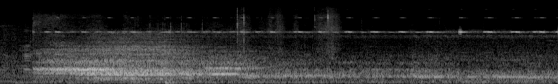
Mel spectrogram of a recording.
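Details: Howler monkeys calling at night near Palenque, Mexico, loud enough to disturb sleep; a deep, roaring swell rises and holds for several seconds, then fades into a lower drawn-out moan, with pulsing insects in the background.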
